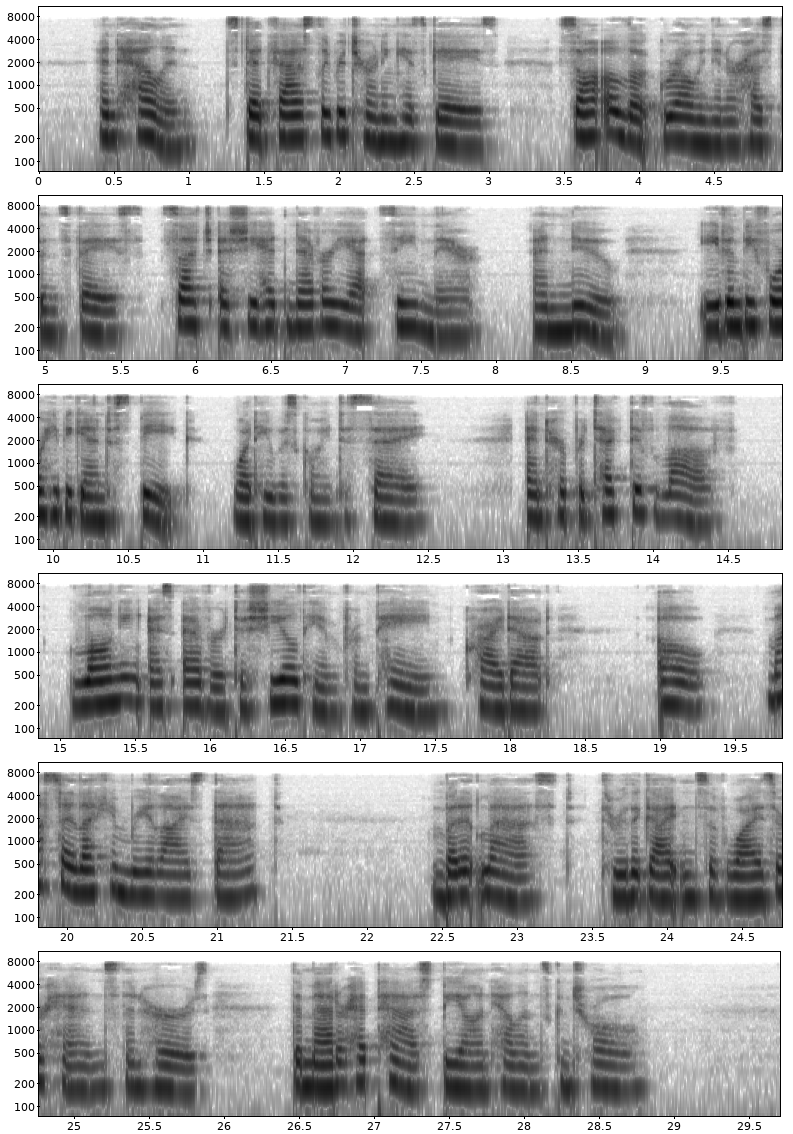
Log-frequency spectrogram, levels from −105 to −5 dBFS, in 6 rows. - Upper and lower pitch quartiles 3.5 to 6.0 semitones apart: No, average, 3.0 semitones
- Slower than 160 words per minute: Yes, average, 150 wpm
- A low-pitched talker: No, medium, 185 Hz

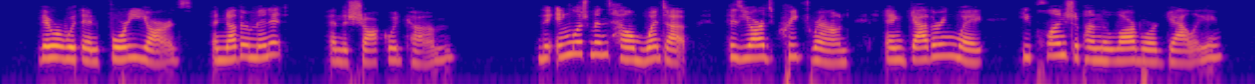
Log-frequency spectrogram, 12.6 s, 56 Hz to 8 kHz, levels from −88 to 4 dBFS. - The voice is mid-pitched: No, high, 245 Hz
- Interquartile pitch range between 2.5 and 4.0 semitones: Yes, average, 3.4 semitones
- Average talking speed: Yes, average, 145 wpm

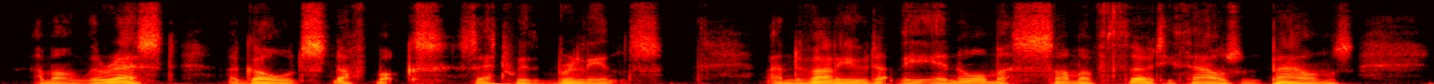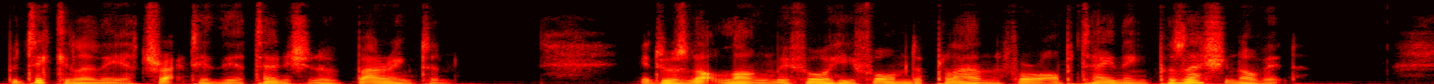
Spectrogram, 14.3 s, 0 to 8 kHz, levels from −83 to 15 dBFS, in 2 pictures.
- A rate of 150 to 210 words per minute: Yes, average, 165 wpm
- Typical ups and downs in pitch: Yes, average, 3.7 semitones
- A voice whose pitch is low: Yes, low, 110 Hz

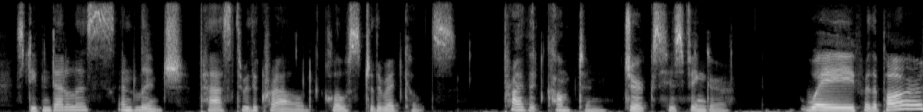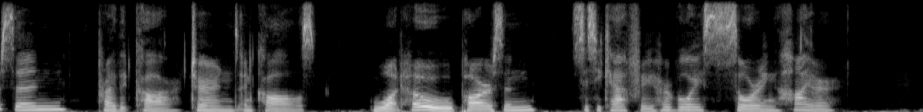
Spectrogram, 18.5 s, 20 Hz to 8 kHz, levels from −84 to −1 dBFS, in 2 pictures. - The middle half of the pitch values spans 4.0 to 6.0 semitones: No, narrow, 2.4 semitones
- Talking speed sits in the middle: No, slow, 115 wpm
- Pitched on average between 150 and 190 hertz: Yes, medium, 185 Hz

